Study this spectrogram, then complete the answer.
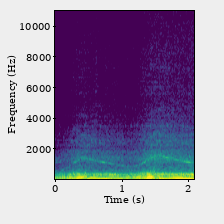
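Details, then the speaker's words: Standard 1994 Lancia Delta HF Integrale revved in neutral after start-up: two quick blips, clean even note, no knocks or rattles, a bit quieter than the 1986 Audi quattro; healthy revving. "It does sound a bit quieter than the Audi."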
